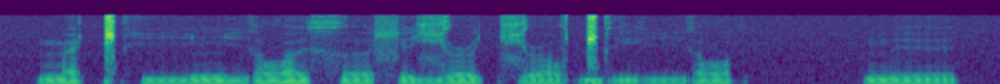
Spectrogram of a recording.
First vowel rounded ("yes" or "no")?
no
